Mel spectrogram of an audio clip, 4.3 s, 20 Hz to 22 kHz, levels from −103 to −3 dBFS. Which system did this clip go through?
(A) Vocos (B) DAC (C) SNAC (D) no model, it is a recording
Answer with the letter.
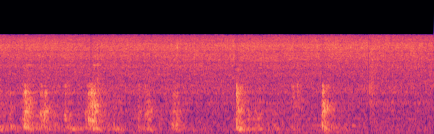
D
